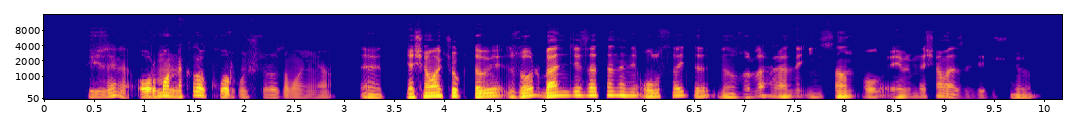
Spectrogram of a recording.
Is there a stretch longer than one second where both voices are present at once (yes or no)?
no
